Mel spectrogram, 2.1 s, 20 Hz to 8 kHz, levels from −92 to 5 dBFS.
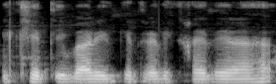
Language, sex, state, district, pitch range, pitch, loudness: Hindi, male, Bihar, Muzaffarpur, 110-115 Hz, 110 Hz, -17 LUFS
